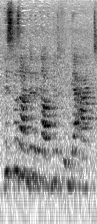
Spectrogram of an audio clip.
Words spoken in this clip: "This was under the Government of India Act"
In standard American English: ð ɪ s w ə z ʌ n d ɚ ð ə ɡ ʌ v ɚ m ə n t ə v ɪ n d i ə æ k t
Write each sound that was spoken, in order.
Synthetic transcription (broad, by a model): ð ɪ s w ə z ʌ n d ɚ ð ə ɡ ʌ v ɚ m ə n t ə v ɪ n d i ə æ k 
